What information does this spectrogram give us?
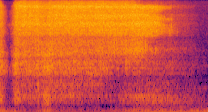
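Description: A long, steady inhale during a guided breathing exercise, a loud breathy hiss that holds for most of two seconds before tapering off, with no talk.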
